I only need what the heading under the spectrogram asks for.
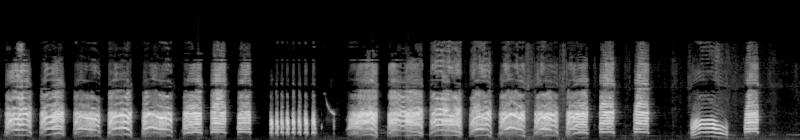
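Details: Trapping lure of a black drongo, Lao and Isan: rasping squawks in quick succession, a brief fast rattling burst in the middle, then a pause and a few clearer, downward-arching harsh notes near the end.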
